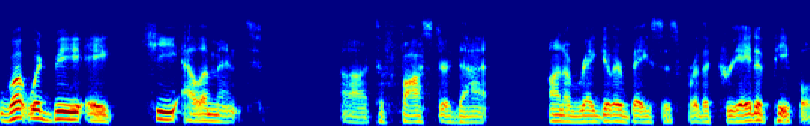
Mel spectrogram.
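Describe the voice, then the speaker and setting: A man speaks fairly slowly at a fairly low pitch, with vocal fry and ordinary pitch variation. He leaves long, frequent pauses. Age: 50s. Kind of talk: casual faith conversation. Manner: animated, preachy.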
